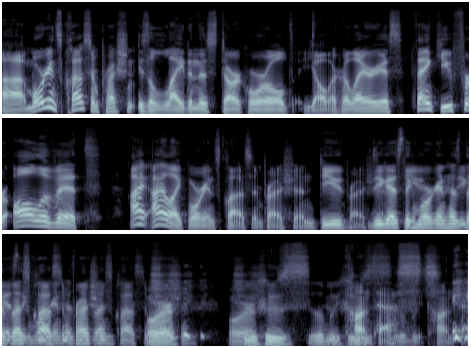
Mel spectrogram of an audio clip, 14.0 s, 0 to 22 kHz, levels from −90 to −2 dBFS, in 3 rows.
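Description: From 8.05 s right through to the end, the speech picks up a doubled audio track: a second, quieter copy, around 10 dB down, trailing the original by roughly 0.7 s. It cuts in abruptly, full-band, with no reverb tail or room colour, so it reads as a clean echo rather than a space. The likely cause is the same signal being captured again through a slower path and mixed back in.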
